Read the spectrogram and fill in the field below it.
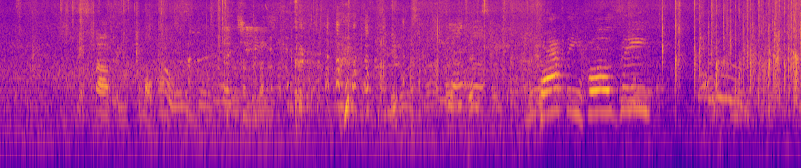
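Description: A man talks loudly with animation to a gathered crowd.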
